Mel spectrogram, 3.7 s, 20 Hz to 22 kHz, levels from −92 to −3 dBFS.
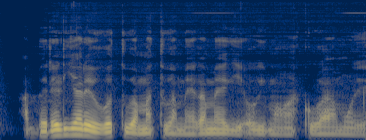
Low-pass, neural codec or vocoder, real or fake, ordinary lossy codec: none; none; real; none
